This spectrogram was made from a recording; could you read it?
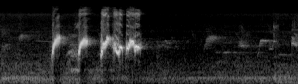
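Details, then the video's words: Red-whiskered bulbul in Thailand, southern-style tutor song for caged birds and chicks: one lively phrase of two upward chirps and a rapid cluster of three liquid slurred notes, then near quiet. "เสียงนกกรงหัวจุก สำหรับต่อ หรือ เปิดให้นกคึก"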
